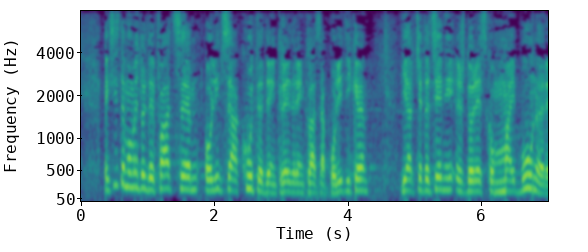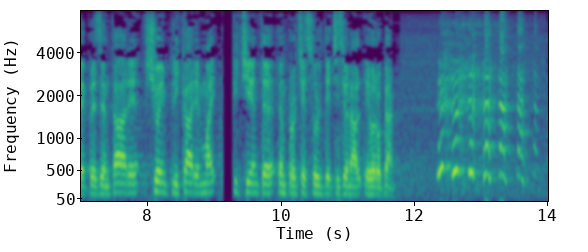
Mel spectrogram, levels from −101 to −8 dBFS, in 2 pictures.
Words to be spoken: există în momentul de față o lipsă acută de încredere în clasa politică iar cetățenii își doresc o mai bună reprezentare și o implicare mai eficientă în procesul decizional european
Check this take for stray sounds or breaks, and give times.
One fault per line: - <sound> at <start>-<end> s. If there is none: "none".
- dropout at 9.1-9.3 s
- laugh at 12.3-13.9 s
